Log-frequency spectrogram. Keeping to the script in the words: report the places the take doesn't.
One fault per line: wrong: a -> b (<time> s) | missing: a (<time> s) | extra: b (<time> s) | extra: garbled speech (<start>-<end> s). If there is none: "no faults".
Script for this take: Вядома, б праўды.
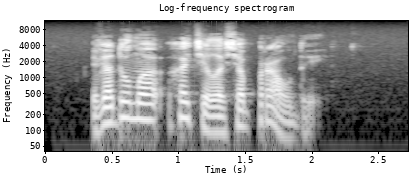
extra: хацелася (1.0 s)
